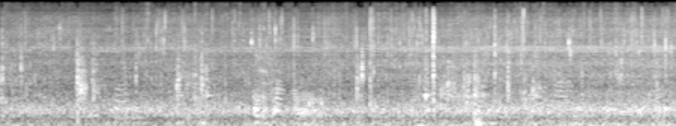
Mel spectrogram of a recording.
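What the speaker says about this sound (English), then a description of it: "Hot oil on the lake." Food sizzling in hot oil outdoors on a frozen lake, a steady dense crackle and hiss with scattered sharper pops, continuous and fairly loud throughout.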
